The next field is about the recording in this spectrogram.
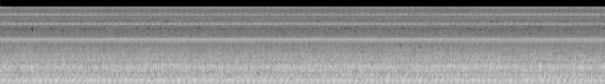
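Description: Constant heavy roar with a steady whine on top through the whole spin, no let-up; points toward worn drum bearings. Cause suspected, not confirmed.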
